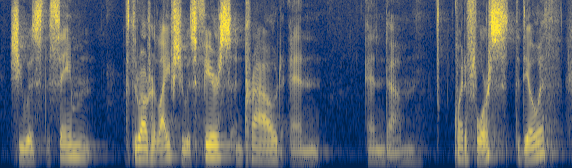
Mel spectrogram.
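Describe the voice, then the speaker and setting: Very slow male speech in a Canadian accent, medium in pitch and dark and mellow in tone, with ordinary pitch variation, big swings in loudness and audible room echo. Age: 70s. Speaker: retired lawyer and author. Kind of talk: onstage conversation at a book launch. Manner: halting, many fillers and restarts.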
